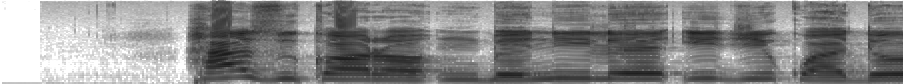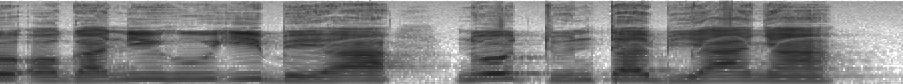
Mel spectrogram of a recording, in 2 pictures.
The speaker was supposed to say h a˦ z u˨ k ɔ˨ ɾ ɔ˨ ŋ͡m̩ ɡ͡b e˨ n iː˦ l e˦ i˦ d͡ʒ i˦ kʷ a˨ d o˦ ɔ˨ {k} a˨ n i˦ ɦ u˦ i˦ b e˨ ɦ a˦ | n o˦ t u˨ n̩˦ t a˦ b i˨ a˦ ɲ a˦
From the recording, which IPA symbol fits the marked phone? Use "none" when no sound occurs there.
ɡ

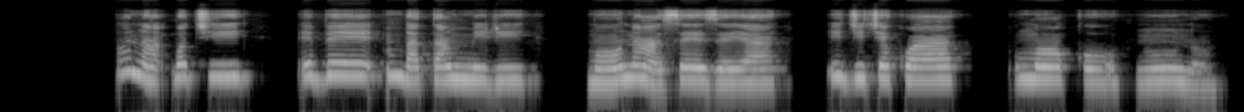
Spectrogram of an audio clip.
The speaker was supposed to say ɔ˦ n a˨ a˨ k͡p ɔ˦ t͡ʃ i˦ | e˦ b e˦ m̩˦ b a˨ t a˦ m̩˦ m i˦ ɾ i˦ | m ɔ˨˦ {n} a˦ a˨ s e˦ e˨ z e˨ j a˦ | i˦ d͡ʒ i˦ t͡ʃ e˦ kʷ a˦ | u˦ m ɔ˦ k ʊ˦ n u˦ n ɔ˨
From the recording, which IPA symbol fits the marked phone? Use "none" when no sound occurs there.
n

